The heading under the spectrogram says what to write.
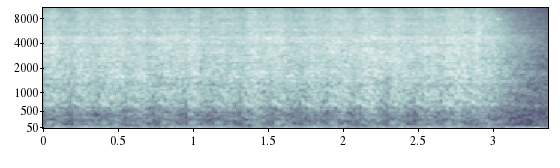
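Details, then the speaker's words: Subaru STI with a freshly installed turbo engine, cranked without firing to prime oil. Oil pressure is showing but the center warning light is still on; crank in short bursts to avoid overheating the starter. A continuous churn building slightly in speed, with no firing. "But we still have a light on down there in the center. So I'm gonna keep cranking it. Just don't hold the key for too long. You don't want to overheat your starter."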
